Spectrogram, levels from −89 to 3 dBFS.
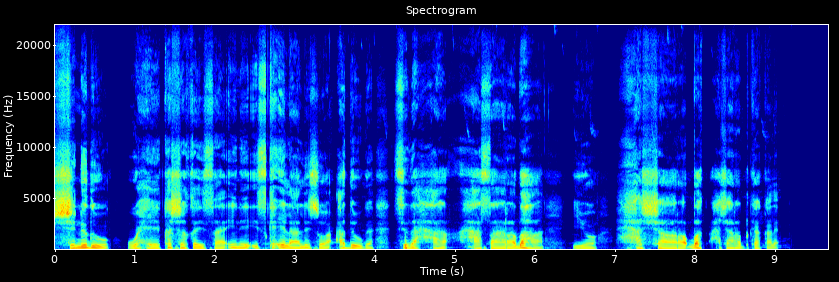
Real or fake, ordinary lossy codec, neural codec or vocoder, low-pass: real; none; none; none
